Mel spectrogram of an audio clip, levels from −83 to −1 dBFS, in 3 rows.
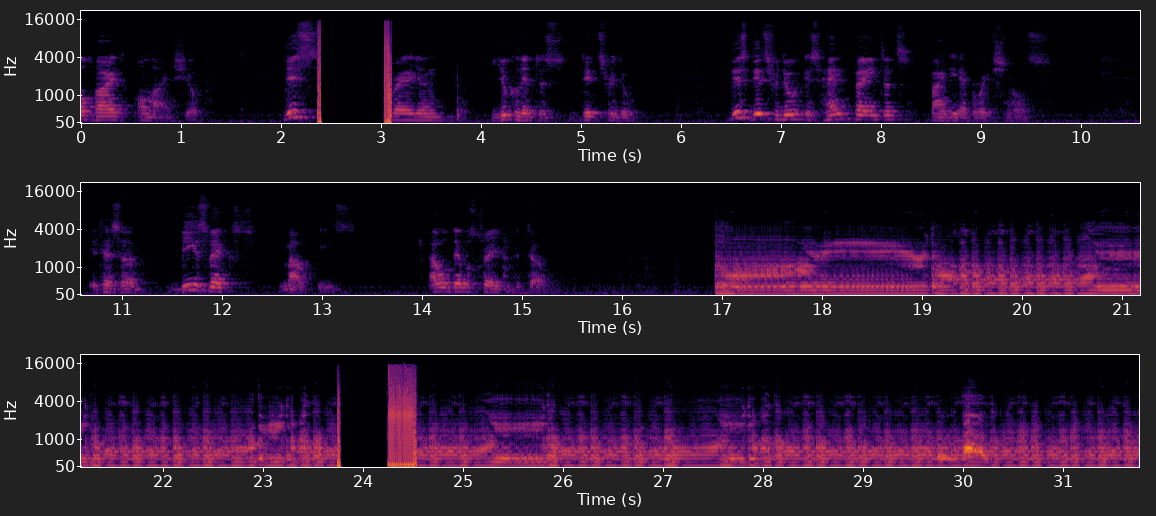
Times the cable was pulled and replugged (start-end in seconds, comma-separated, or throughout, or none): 2.37-3.10, 23.75-24.53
